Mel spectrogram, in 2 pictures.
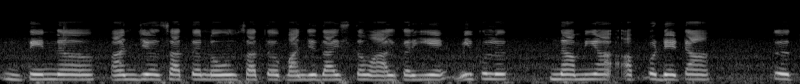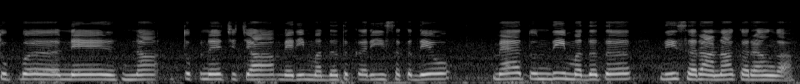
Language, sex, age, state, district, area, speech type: Dogri, female, 45-60, Jammu and Kashmir, Jammu, urban, read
